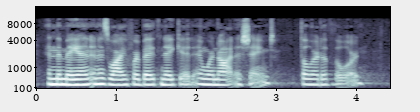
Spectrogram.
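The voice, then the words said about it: Mild Mississippi Southern accent. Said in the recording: “she has a little bit of an accent, and that's not a Texas accent. She's from Mississippi”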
